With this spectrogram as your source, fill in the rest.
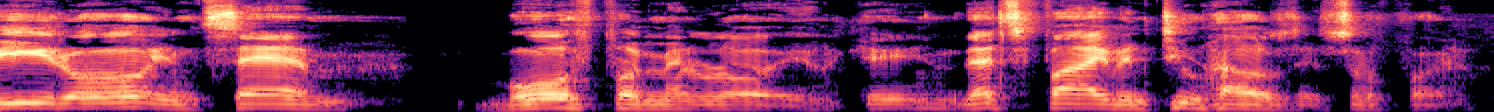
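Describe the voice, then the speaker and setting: Speaking very slowly with an American accent, a man has a medium-pitched voice with a bright, sharp tone and ordinary pitch variation. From East Los Angeles, Maravilla barrio. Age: 60s. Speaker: neighborhood storyteller. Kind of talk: casual reminiscence monologue. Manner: casual, conversational.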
